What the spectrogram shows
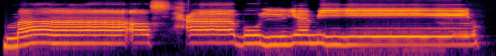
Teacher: ما اصحاب الیمین، میم الف مد زبر ما، یہاں پر دیکھیں مد منفصل ہے اور اس کو بھی کم از کم 3 الف کے برابر لمبا کر کے پڑھا جائے گا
